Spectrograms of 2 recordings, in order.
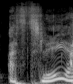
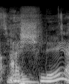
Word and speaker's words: Astley: Prononcé Astley, hein, Astley, pas Ashley, Astley, hein, c'est Astley. Astley. Pendant des années, j'ai dit Ashley, mais non, Astley, c'est Rick non, c'est Astley.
